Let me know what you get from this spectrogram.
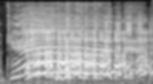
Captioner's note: girls laughing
